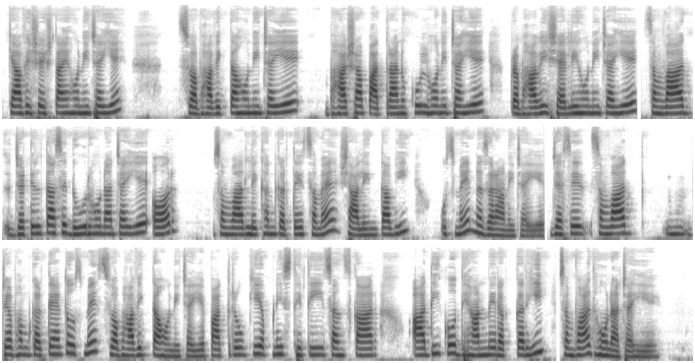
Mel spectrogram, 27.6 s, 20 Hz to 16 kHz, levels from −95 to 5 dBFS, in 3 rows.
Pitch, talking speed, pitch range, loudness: 220 Hz, 125 wpm, 205-230 Hz, -25 LUFS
